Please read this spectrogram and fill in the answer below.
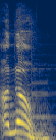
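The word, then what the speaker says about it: Unown: Manta and marine and unknown I get a lot of comments primarily because of J wits and the aura guardian that you have to pause between unn and own because the 3d pokedex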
